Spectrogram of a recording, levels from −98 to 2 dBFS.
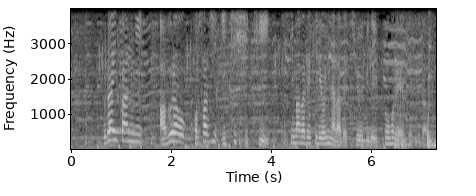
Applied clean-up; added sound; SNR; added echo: none; none; none; none.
